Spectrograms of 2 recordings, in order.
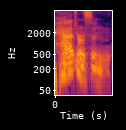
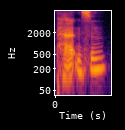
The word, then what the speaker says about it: Pattinson: name peterson robert robert patterson robert pattinson patterson is it pat or it is pattinson pattinson i've been saying it wrong this whole time robert pattinson future batman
